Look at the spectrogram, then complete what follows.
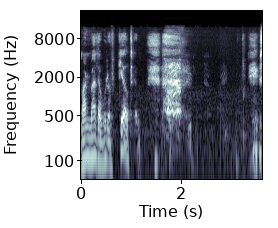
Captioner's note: laughing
